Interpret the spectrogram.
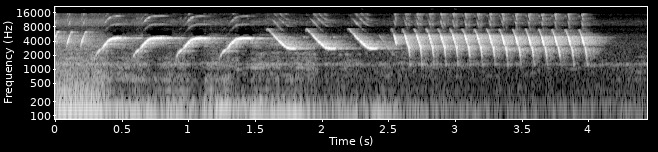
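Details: Domestic white canary, a panda-type bird, singing long persistent phrases: a run of bright downslurred whistled notes about four per second, then a fast buzzy trill of rapid repeated pulses before fading; low rumbling background noise at the start.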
